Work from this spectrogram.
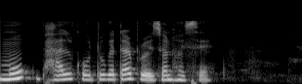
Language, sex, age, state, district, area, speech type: Assamese, female, 30-45, Assam, Dhemaji, rural, read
